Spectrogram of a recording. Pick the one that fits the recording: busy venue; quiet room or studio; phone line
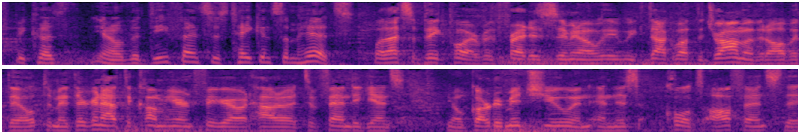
busy venue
